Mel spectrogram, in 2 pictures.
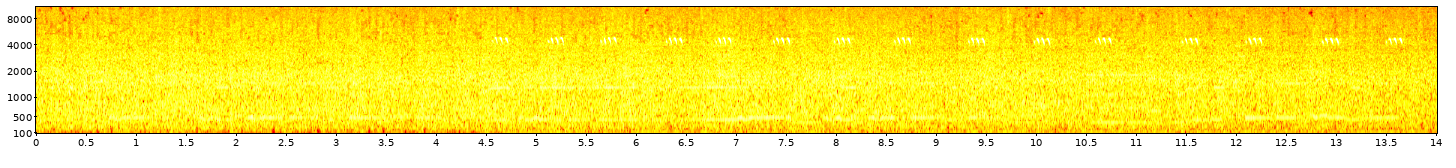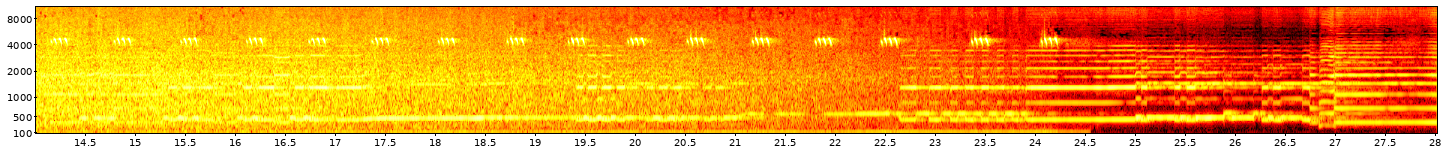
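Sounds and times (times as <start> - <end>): rain hissing: 0.0 - 24.2
faint melody: 0.5 - 28.0
cricket chirping: 4.6 - 8.8, 9.4 - 10.7, 12.9 - 22.6, 23.4 - 24.2.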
